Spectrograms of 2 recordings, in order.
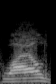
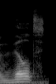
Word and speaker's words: Wild: uh was visited uh we would say in English wild but in German it's Vil that's right uh so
